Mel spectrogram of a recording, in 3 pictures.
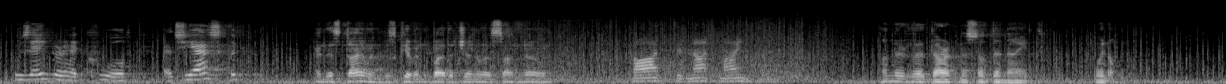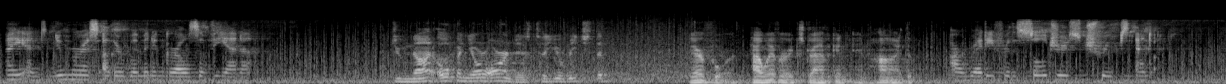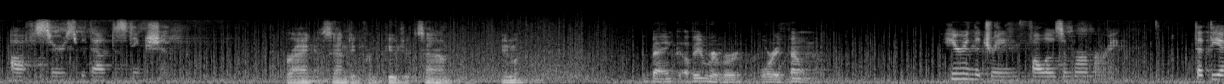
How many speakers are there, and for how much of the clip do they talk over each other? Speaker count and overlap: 7, no overlap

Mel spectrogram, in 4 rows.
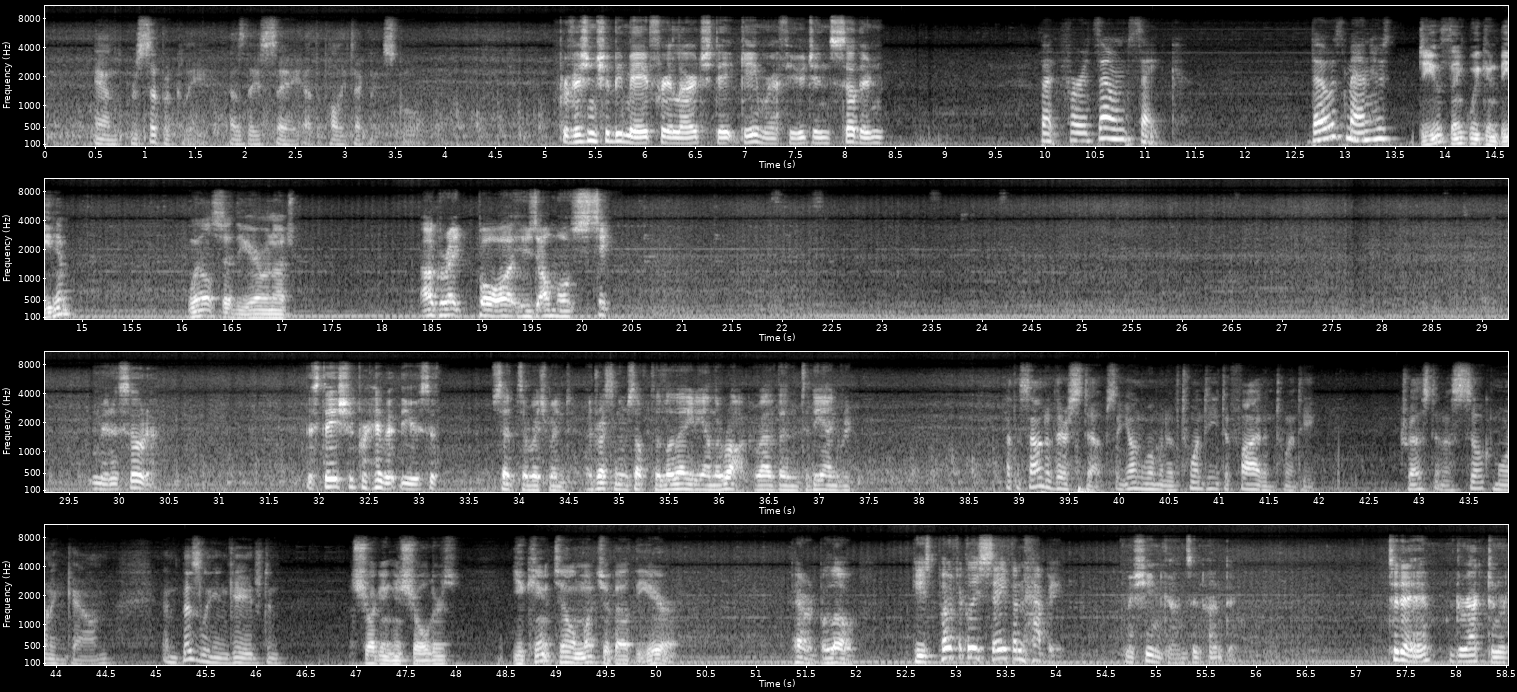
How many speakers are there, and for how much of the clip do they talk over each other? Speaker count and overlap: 6, no overlap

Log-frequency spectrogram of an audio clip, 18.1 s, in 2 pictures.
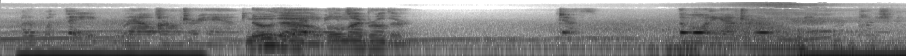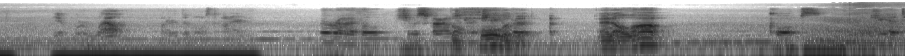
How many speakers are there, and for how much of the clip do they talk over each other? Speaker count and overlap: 3, about 18%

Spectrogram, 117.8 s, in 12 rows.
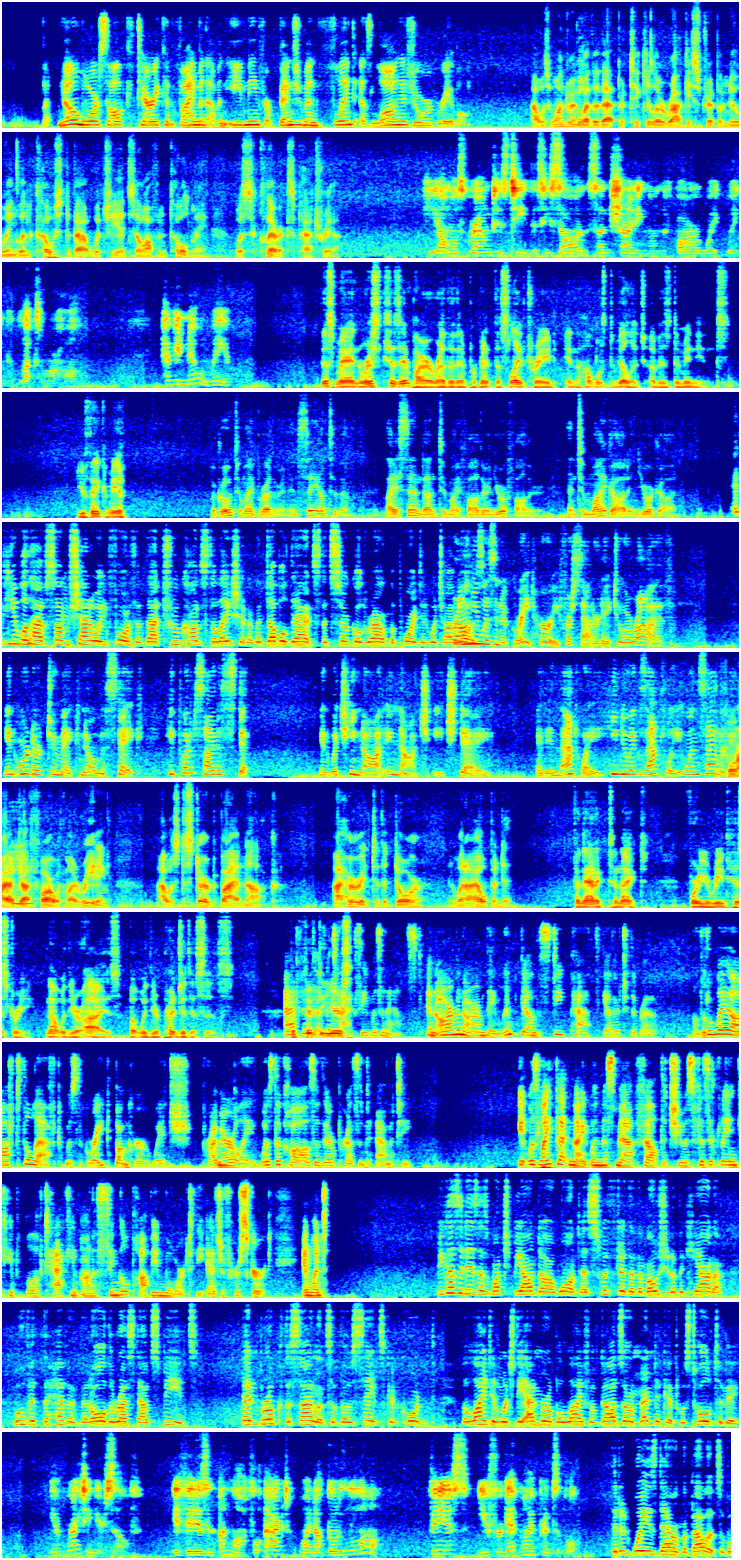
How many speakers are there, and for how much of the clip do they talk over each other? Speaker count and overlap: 7, about 3%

